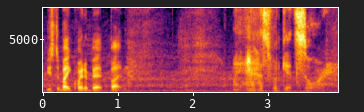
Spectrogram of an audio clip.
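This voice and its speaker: Walking along city streets near traffic, a livestream host chats casually in a rambling, joking, sweary way. His voice is medium-pitched, expressive and a little slow. The recording is noisy, with cars passing on the street.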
